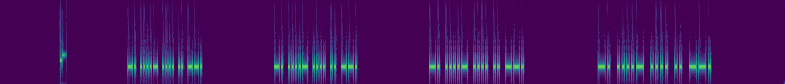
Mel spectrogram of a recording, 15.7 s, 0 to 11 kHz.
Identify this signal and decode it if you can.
Morse code, heard as a keyed tone, about 33 wpm, 700 Hz. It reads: N4HIG N4HIG N4HIG N4HIG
